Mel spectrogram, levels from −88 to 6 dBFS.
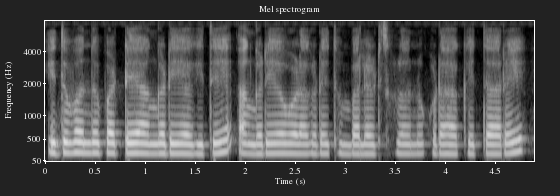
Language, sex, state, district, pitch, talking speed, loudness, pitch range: Kannada, female, Karnataka, Bidar, 200 Hz, 135 wpm, -16 LUFS, 195-210 Hz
